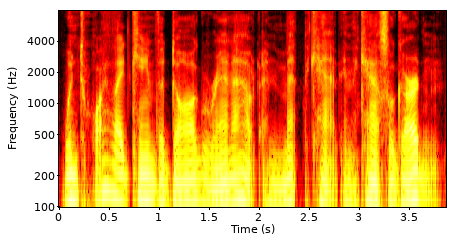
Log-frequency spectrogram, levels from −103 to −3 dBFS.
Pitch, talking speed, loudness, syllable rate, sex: 90 Hz, 230 wpm, -19 LUFS, 4.9 syllables/s, male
